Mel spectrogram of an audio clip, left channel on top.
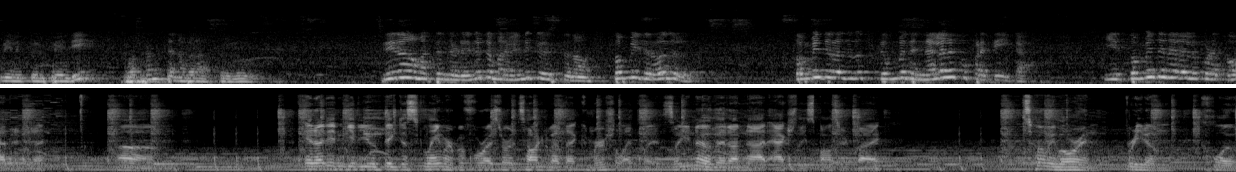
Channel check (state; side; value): different; both; correlation 0.00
